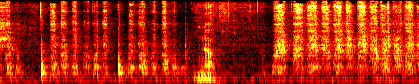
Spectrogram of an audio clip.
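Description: A paper scratch-off lottery ticket being scratched with the edge of a large metal coin: quick rapid scraping strokes across the card's coating, with one short vocal sound about two seconds in.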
